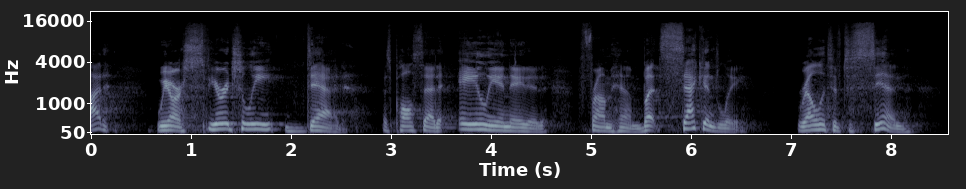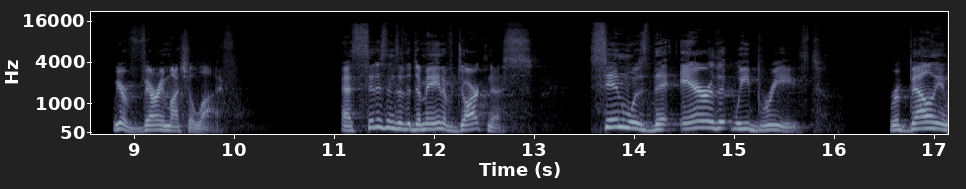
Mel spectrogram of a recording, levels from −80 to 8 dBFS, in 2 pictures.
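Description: No technical faults are audible.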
